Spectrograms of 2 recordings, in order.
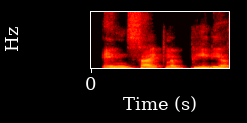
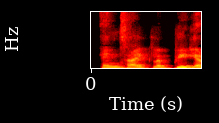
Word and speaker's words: encyclopedia: Encyclopedia. Now from the way I pronounce it you will understand that P is the stressed uh primary stress syllable.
